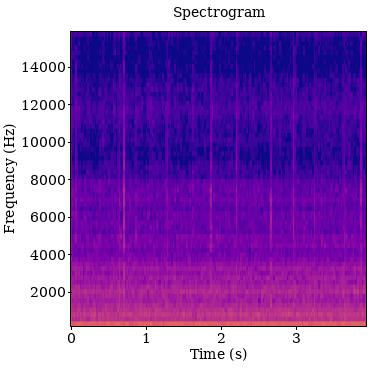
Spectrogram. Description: Since it was occuring during climate control operation and adjustment, I managed to record the blend door actuator on the fritz.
